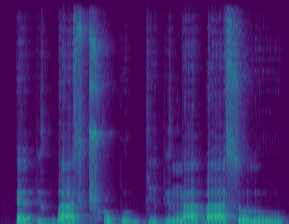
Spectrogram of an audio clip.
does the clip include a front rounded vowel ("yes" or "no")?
no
